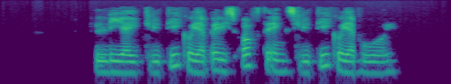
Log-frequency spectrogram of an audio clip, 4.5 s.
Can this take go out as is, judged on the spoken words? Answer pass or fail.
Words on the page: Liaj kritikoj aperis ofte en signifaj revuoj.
fail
